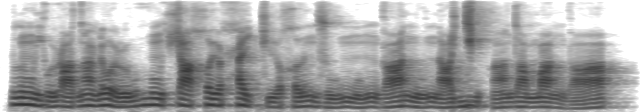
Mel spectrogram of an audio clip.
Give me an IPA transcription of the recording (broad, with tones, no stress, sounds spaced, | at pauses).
l ũ˥˧ j u˨˩˦ ɭ o˨ dˤ õ˥˧ ɳ o˥˩ ɭ u˨˥ ɦ ũ˥˧ ç ɑ˥˧ χ y˥˧ ħ e˥˩ c y˨˩˦ χ ɯ˨˥ n z u˨˩˦ m ũ˨˩˦ ŋ ɡ ɑ˨˥ n u˨˩˦ n ɑ˨˥ ɟ i˥˩ h õ˨˥ dˤ o˥˧ m ɑ˥˧ ŋ ɡ ɑ˨˥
